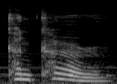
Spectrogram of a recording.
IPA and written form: kən'kɜr (CONCUR)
